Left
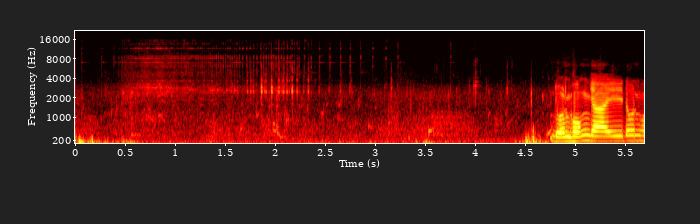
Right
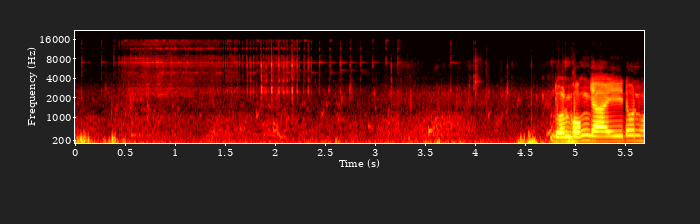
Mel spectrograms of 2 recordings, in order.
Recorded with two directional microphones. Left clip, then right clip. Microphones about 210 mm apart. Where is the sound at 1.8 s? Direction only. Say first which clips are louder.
Left 3 dB; centre (ahead or behind).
